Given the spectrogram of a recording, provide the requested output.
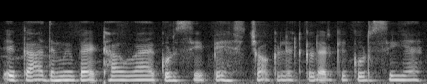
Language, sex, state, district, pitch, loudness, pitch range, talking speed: Hindi, female, Uttar Pradesh, Lucknow, 200 Hz, -15 LUFS, 190-205 Hz, 170 wpm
